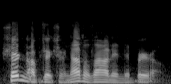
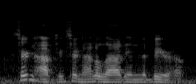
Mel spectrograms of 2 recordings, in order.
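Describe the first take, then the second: First: It is read in a put-on character voice. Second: It is read in a plain, normal voice.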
